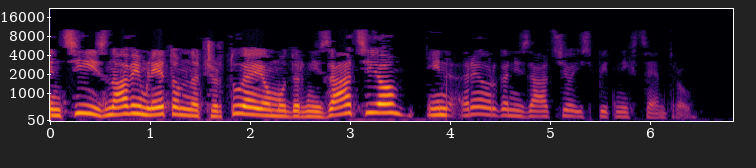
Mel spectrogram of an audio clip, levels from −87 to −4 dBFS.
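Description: Throughout the speech there is heavy ringing, washy smearing and hiss that breathes with the signal, with nothing above 10.5 kHz, likely WMA compression at a low bitrate around 24 kbps. At 3.96 s the speech and background noise drop together by about 10 dB and stay down to the end, a sudden gain jump likely caused by a digital gain change applied without a ramp. From 5.46 to 5.49 s a short hiss runs ahead of an attack and softens it. This is pre-echo, where codec noise spreads about 34 ms into the quiet moment before the onset.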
